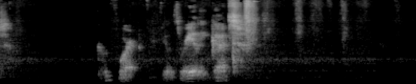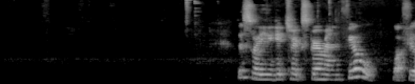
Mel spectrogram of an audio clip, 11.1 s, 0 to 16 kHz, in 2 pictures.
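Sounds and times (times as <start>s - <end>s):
hands rubbing skin: 2.9s - 8.3s.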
